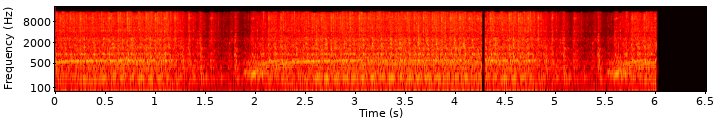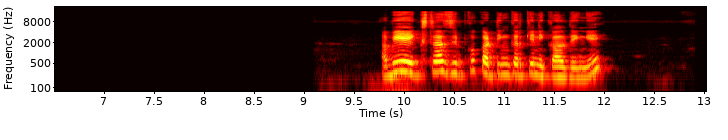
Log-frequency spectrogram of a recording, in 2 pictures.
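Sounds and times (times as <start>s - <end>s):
electric sewing machine running: 0.0s - 6.0s.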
